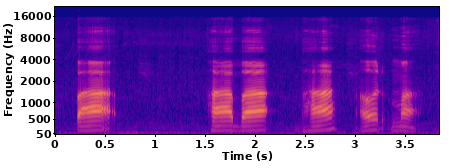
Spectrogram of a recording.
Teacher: ओष्ठ से देखिए, दोनों ओठ से, पा, फा, बा, भा और मा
